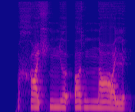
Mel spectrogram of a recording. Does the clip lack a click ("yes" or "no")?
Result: yes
